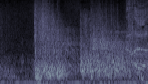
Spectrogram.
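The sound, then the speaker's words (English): Gatling gun fire in a film soundtrack bursts in abruptly as a loud, dense, continuous volley of rapid shots, dips briefly, then surges back just as strong and keeps roaring. “See, I like this part with the Gatling gun. That's cool.”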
